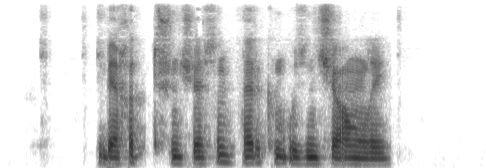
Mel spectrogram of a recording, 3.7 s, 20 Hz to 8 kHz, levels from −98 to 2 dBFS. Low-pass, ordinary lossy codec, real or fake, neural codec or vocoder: 7.2 kHz; AAC, 48 kbps; real; none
